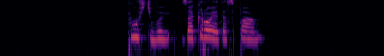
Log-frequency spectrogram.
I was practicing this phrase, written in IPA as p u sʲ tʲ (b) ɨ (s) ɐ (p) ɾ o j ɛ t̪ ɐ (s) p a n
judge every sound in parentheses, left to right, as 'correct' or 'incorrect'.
incorrect: v, incorrect: z, incorrect: k, correct

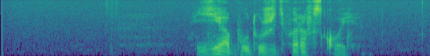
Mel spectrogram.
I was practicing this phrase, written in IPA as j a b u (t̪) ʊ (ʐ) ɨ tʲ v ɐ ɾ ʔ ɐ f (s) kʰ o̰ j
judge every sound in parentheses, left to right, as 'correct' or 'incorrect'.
incorrect: d̪, correct, correct

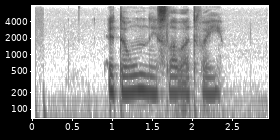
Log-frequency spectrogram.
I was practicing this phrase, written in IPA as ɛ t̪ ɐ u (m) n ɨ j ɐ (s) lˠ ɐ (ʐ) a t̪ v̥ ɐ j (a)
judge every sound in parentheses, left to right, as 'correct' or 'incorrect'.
correct, correct, incorrect: v, incorrect: i

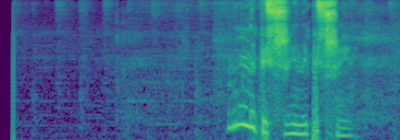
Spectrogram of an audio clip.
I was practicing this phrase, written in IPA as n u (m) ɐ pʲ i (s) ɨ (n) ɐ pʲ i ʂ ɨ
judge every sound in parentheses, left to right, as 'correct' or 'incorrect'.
incorrect: n, incorrect: ʂ, correct

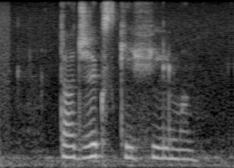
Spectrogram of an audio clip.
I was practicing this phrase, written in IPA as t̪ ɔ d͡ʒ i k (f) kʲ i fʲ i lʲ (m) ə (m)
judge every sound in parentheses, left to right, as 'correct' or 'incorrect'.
incorrect: s, correct, incorrect: n

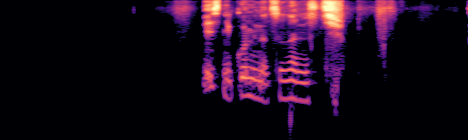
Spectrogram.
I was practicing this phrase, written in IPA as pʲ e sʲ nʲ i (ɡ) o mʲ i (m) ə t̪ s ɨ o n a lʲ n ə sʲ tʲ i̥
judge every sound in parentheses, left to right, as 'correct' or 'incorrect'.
incorrect: k, incorrect: n

